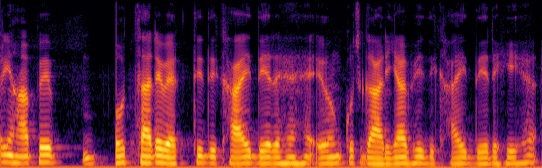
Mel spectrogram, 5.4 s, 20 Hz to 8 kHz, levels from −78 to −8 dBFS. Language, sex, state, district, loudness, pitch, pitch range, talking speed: Hindi, male, Jharkhand, Deoghar, -19 LUFS, 110 Hz, 105-120 Hz, 190 wpm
